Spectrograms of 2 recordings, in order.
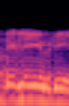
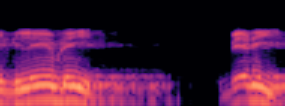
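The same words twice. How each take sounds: First: डिलीवरी with a full trilled r, the way not to say it; डिलीवरी said with a heavy rolled Indian r. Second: Flick a light ड sound in place of the r in डिलीवरी; RP-style डिलीवरी with a flapped r. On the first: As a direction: roll the r in डिलीवरी. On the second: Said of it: "not डिलीवरी". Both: Shown as a demonstration.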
